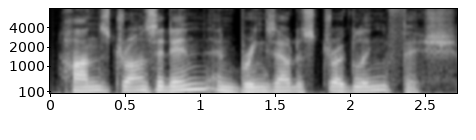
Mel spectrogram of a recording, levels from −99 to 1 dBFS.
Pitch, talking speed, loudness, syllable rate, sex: 140 Hz, 220 wpm, -17 LUFS, 4.6 syllables/s, male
